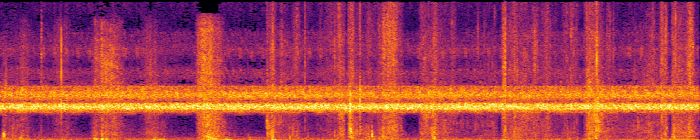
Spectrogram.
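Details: Constant bright chirring of grass insects on an early autumn night, accompanied by heavier, more frequent footsteps on the ground.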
